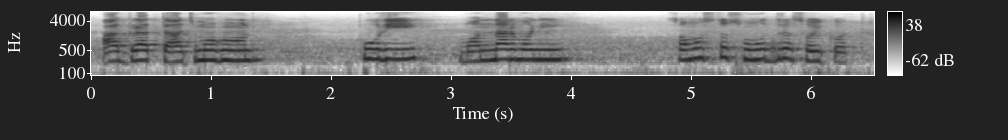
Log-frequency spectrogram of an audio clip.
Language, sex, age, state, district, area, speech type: Bengali, female, 60+, West Bengal, Jhargram, rural, spontaneous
